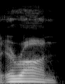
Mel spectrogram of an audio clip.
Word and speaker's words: Iran: Is it Iran? I, I've been calling it Iran. Iran. That's what it's called. Iran. That's the uh, the uh, uh, uh, proper pronunciation. Iran.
